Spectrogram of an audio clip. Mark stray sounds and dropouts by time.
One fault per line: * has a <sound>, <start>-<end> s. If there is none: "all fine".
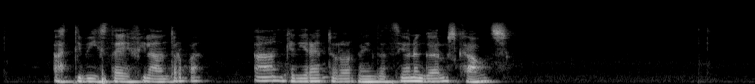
all fine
